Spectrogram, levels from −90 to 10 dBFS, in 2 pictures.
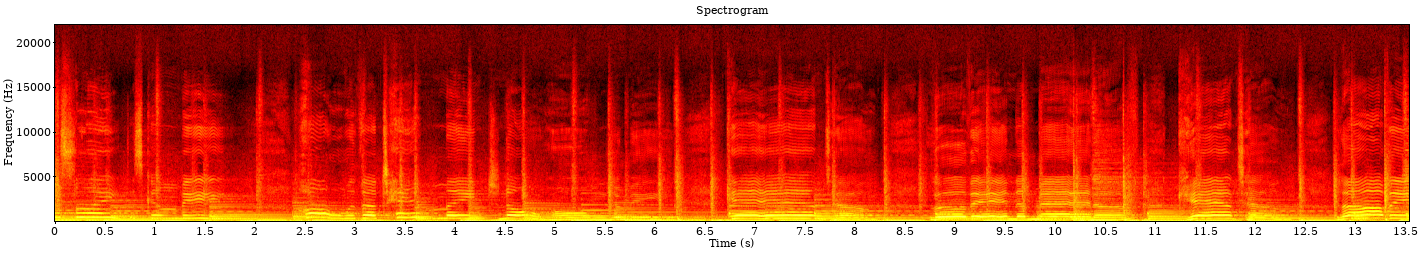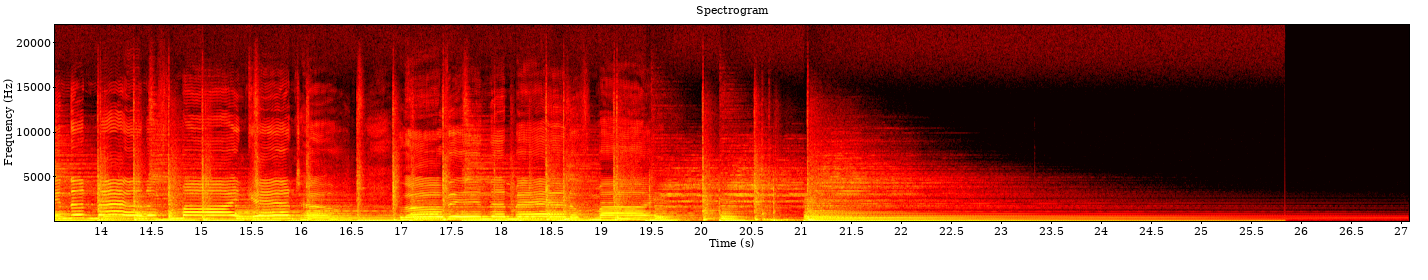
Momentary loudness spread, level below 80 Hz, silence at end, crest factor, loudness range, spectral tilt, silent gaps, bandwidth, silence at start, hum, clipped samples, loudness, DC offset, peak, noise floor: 13 LU; -18 dBFS; 1.25 s; 12 dB; 10 LU; -6 dB/octave; none; 17.5 kHz; 0 s; none; under 0.1%; -12 LUFS; under 0.1%; 0 dBFS; -48 dBFS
